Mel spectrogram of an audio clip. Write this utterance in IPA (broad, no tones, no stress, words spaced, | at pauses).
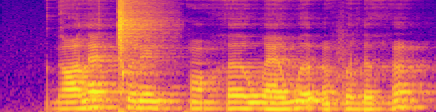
ɡɑlæǀə ɾẽkːɔ̃ hɜ wæ wəʔə̃fəl ɾəhə̃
